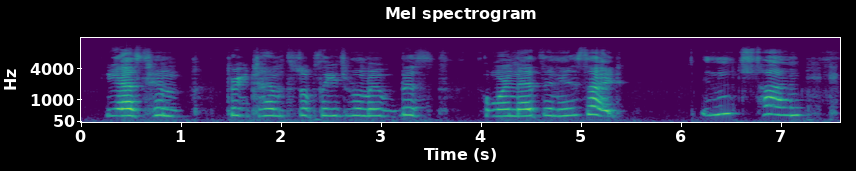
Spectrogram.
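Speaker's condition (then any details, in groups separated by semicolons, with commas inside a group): Cerebral palsy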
